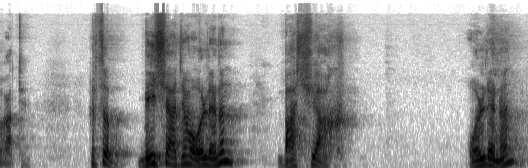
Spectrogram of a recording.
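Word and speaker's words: מָשִׁיחַ: 잘 하기를 싫어했던 거 같아 그래서 메시지만 원래는 마쉬아흐 원래는 마쉬아흐요 근데 이것이이 히브리어를 헬라어로 번역할 때 크리스토스 번역했어요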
